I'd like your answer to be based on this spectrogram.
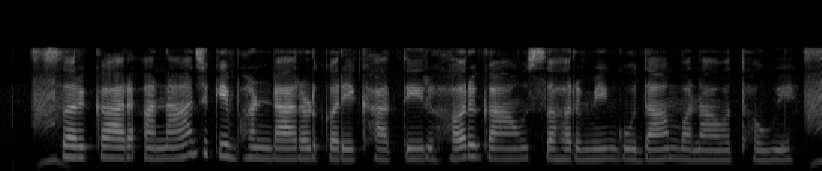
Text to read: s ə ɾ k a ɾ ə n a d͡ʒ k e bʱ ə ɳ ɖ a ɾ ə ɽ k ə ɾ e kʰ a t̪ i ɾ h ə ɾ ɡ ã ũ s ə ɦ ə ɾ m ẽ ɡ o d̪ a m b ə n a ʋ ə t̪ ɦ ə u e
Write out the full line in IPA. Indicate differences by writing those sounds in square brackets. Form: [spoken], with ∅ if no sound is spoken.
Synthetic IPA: s ə ɾ k a ɾ ə n a d͡ʒ k e bʱ ə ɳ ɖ a ɾ ə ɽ k ə ɾ e kʰ a t̪ i ɾ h ə ɾ ɡ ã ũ s ə ɦ ə ɾ m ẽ ɡ o d̪ a m b ə n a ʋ ə t̪ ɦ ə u e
